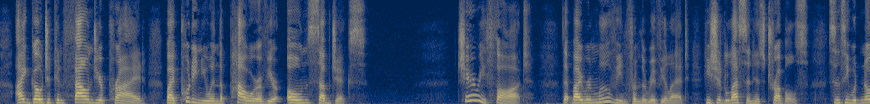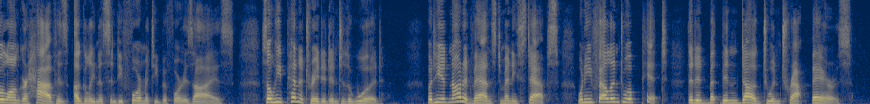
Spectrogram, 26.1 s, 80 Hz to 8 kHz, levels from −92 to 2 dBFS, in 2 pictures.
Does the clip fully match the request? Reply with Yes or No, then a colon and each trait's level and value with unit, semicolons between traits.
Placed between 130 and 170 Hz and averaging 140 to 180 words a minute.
No: medium, 185 Hz; average, 160 wpm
